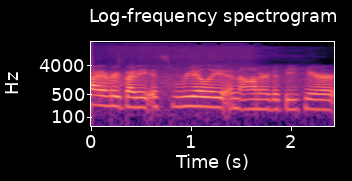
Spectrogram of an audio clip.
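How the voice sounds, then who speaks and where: A woman with an American accent talks at a fairly quick pace with fairly even intonation. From New York City. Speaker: research psychologist. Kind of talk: professional development lecture. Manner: fast.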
